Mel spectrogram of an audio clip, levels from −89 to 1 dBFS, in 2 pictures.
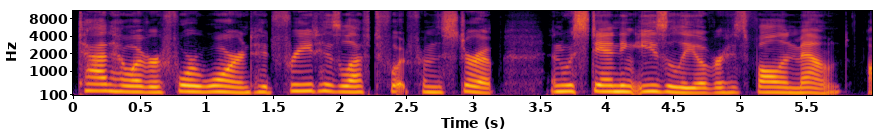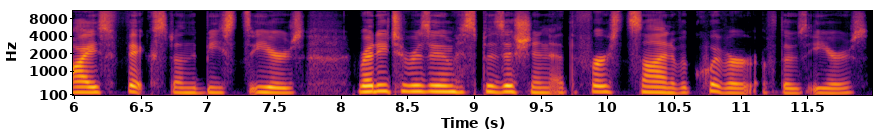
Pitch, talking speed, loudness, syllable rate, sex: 205 Hz, 200 wpm, -18 LUFS, 5.4 syllables/s, female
